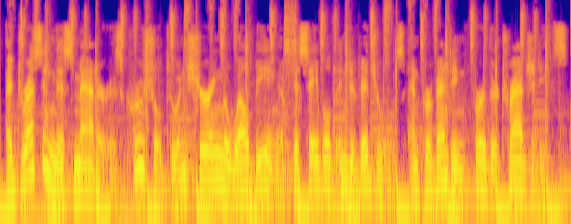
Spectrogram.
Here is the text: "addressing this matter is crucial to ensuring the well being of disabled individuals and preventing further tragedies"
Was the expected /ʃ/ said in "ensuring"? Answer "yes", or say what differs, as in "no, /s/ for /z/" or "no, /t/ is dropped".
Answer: yes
